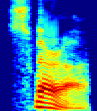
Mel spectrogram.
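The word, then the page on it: soirée: American English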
